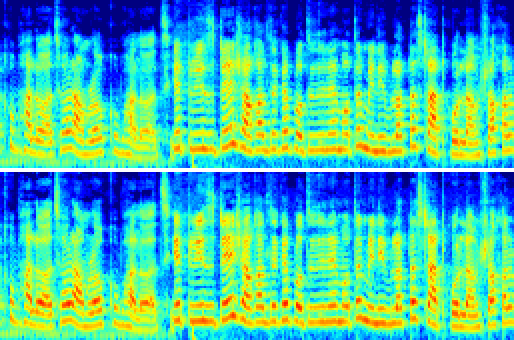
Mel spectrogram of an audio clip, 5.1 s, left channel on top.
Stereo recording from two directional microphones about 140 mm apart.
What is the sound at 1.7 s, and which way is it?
Speech, 10° right (ahead or behind).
